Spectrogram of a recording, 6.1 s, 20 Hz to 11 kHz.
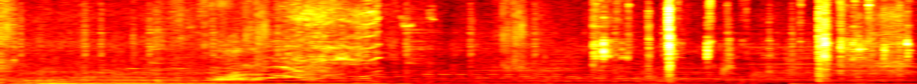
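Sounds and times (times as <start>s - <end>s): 
car engine at low speed manoeuvring into a parking space: 0.0s - 6.1s
keys jangling: 3.1s - 6.1s.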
